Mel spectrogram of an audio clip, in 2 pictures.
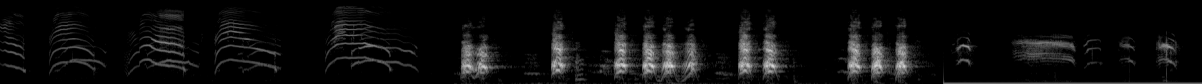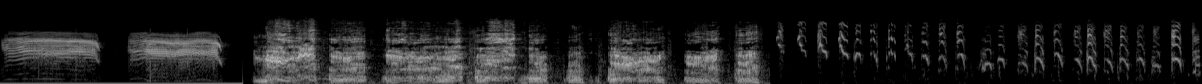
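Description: A kitten mewing in a string of thin, high calls that rise and fall. These are followed by a run of other animal calls: short sharp cries, then louder, harsher cries. Near the end comes a rapid chattering of about five pulses a second.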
